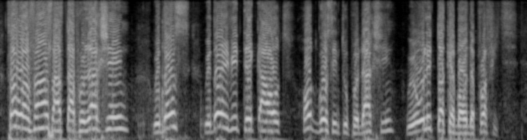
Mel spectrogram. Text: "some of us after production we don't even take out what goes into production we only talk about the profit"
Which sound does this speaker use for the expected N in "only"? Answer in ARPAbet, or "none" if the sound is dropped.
N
